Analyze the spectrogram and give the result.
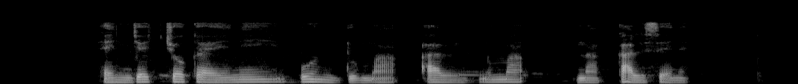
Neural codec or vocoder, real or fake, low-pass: none; real; 7.2 kHz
